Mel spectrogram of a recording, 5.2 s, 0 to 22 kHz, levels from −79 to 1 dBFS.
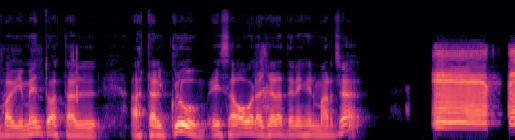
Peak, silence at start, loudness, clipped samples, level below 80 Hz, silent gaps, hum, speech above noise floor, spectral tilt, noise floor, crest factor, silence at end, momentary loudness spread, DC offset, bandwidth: -4 dBFS; 0 s; -21 LUFS; under 0.1%; -64 dBFS; none; none; 35 dB; -5 dB/octave; -57 dBFS; 18 dB; 0 s; 11 LU; under 0.1%; 16.5 kHz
